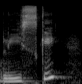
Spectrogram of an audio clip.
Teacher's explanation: Slovo blízky vyslovujeme s, z je totiž znelá párová, k je neznelá párová a tak sa prvá z nich z zmení na svoj neznelý pár s.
